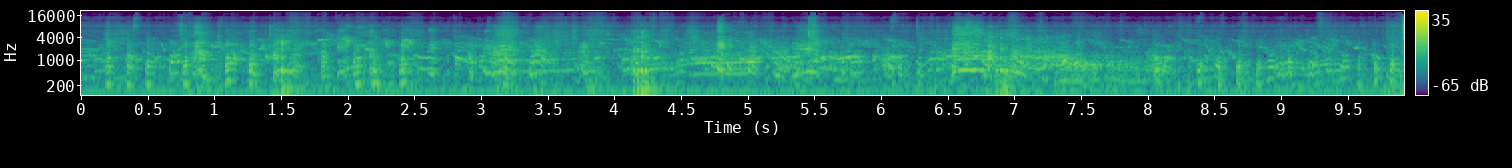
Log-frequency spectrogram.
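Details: Backyard chickens pecking grains during feeding time, many overlapping clucks and chirps with several loud knocking thumps, steady low hum in the background.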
